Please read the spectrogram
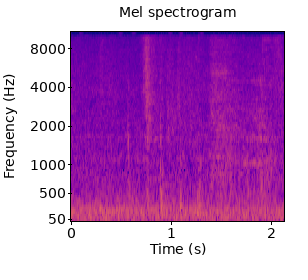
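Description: Wooden tray of a Montessori geometric cabinet being handled and slid into its drawer, giving a few light wooden knocks. Under it runs a steady low rumble.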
